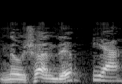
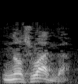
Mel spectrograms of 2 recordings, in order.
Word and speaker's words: Neuschwander: Bueno, tiene la versión latina, que es Neuschwander, y la pronunciación, llamémosle, es alemana, que nunca me sale bien, es Noswanda.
